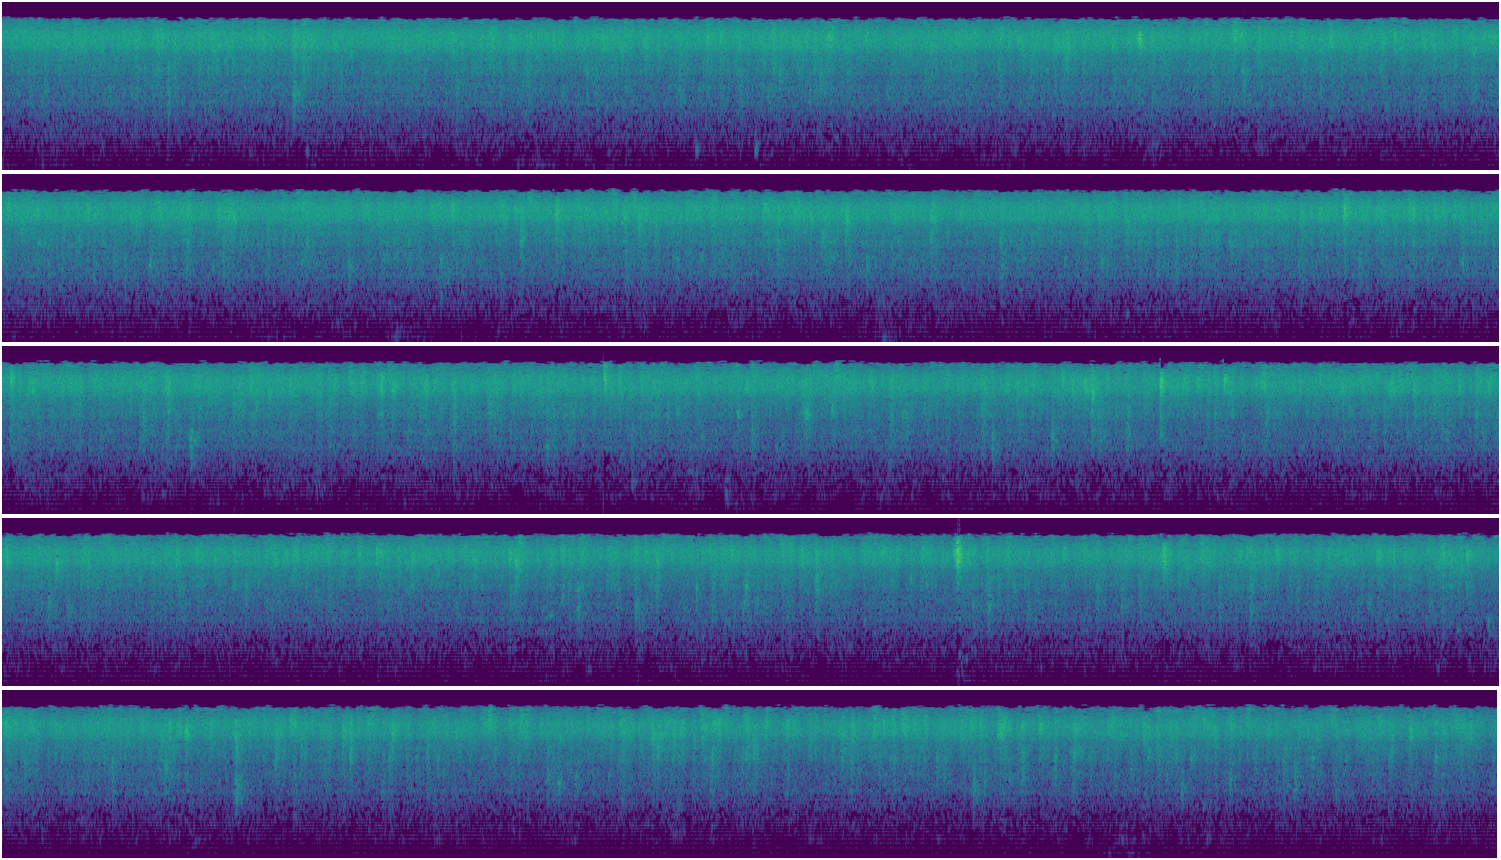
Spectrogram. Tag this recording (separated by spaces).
rain weather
